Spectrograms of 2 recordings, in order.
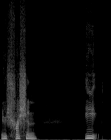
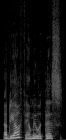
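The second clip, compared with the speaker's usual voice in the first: normal talking voice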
